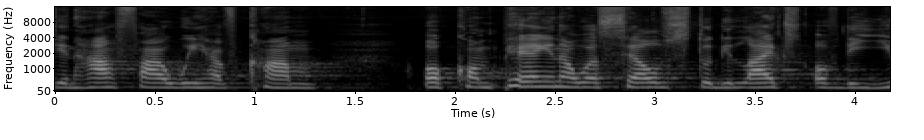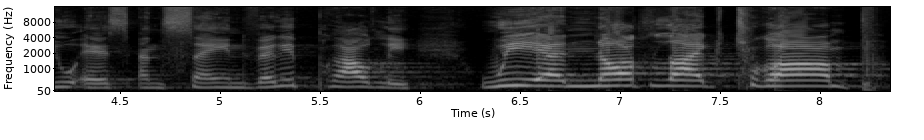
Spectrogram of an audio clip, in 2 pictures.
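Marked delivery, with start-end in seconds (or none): 6.3-8.3 slow, loud, drawn-out smug pride; mock proud boast. Mocking complacent Australians with a loud, slow, smug boast. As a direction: puff up and sneer like a smug patriot.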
